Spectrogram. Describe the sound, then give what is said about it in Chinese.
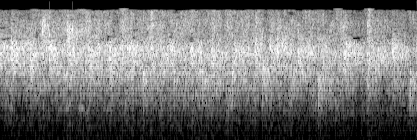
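A crowd applauds a soldier steadily for several seconds, a dense, continuous wash of many hands clapping at a loud, even level with no talking over it. “我看哦，那你掌声哦，拍好这个战士哦，真厉害。”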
